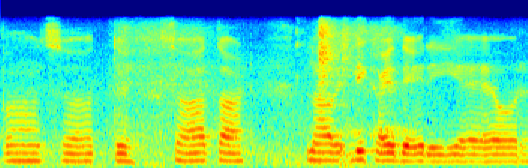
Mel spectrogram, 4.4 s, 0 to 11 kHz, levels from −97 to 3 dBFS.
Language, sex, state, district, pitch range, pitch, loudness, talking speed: Hindi, female, Rajasthan, Bikaner, 140-155 Hz, 150 Hz, -17 LUFS, 135 wpm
